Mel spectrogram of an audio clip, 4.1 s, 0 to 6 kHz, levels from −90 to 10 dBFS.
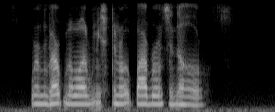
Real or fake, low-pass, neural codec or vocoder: fake; 5.4 kHz; autoencoder, 22.05 kHz, a latent of 192 numbers a frame, VITS, trained on many speakers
